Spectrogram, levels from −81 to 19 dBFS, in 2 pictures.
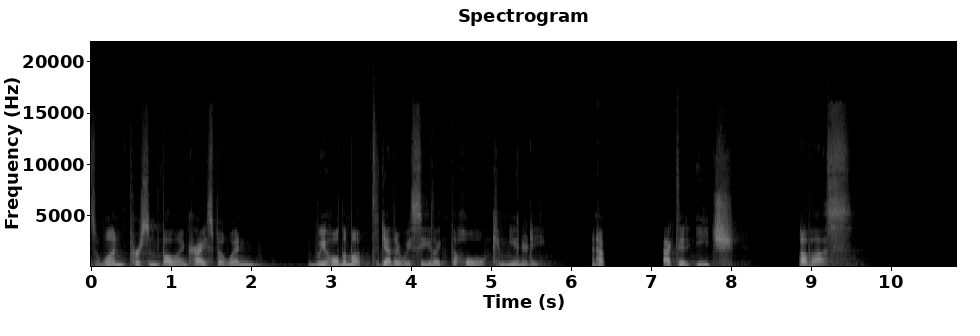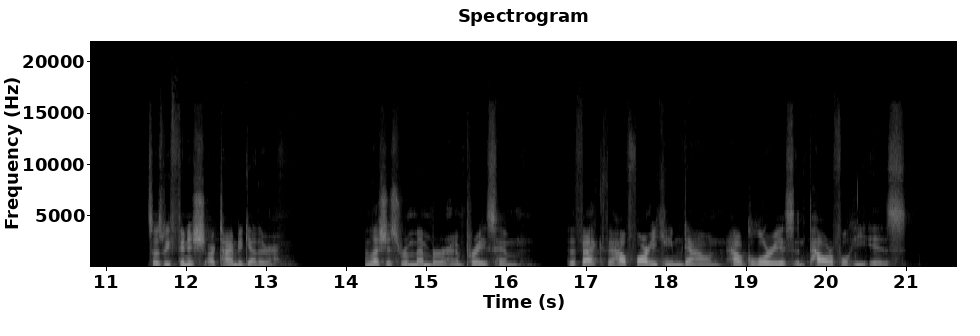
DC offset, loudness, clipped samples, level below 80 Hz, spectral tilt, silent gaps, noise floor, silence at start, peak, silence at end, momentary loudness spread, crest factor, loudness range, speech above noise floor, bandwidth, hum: under 0.1%; -35 LUFS; under 0.1%; -82 dBFS; -4.5 dB/octave; none; -85 dBFS; 0 s; -12 dBFS; 0.65 s; 12 LU; 24 dB; 8 LU; 50 dB; 17 kHz; none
